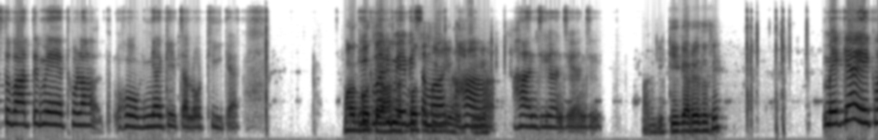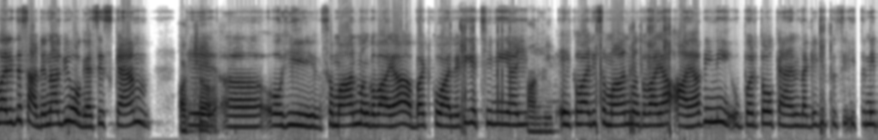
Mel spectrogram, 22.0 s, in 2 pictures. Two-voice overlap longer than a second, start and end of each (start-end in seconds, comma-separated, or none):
4.6-6.1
